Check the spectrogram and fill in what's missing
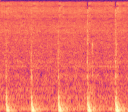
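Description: Five dull, low thumps with very short decay as monk's cloth, pulled taut in a hoop, is tapped. The fabric is now stretched tight like a drum.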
